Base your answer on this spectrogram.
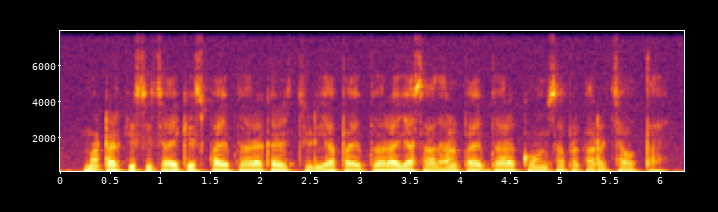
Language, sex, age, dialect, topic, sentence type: Hindi, male, 18-24, Awadhi Bundeli, agriculture, question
